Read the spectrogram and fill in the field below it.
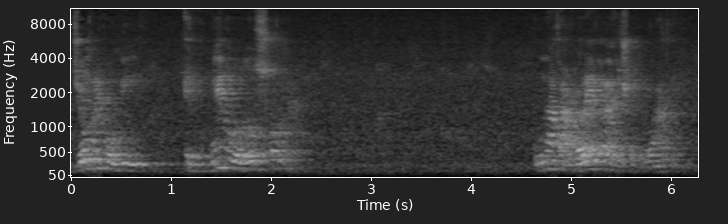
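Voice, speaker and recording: A man of about seventy preaching a sermon as pastor, shifting from quiet confession to emphatic exhortation. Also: slow pace, highs cut off. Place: church sanctuary. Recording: echoey church hall, mic at a distance, faint rumble.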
